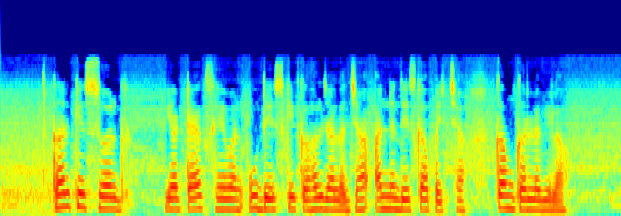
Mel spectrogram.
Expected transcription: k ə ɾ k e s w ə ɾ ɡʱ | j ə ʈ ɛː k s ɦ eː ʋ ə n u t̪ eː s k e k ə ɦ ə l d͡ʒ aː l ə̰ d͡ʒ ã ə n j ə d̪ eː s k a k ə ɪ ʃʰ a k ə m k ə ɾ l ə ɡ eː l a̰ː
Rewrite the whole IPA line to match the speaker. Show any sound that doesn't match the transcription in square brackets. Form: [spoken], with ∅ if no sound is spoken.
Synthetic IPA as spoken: k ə ɾ k e s w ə ɾ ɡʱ | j [a] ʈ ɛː k s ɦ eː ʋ ə n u [d̪] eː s k e k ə ɦ ə l d͡ʒ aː l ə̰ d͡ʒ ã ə n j ə d̪ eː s k a [p] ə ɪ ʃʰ a k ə m k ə ɾ l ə ɡ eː l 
